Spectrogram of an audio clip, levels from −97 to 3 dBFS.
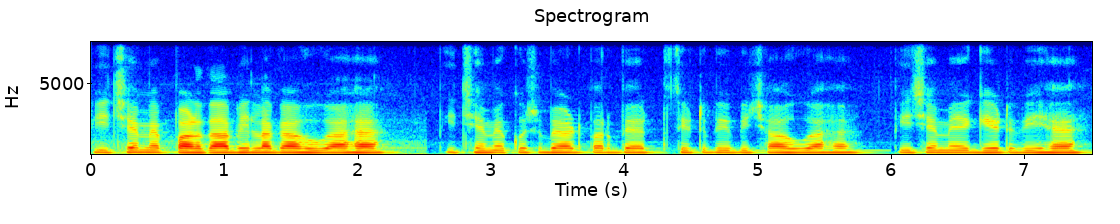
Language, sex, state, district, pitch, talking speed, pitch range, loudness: Hindi, male, Jharkhand, Deoghar, 145 Hz, 175 wpm, 145-150 Hz, -17 LUFS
